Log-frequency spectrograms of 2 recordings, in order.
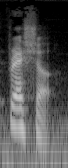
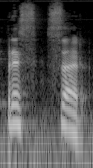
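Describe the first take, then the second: First: The middle consonant is a hushing sh sound. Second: The middle consonant is a hissing s sound. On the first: The speaker calls it right. "double s will become sh sound. So I say pressure" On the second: The speaker calls it wrong. "I can't say press sir"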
